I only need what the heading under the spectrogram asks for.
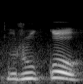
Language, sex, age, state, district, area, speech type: Urdu, female, 18-30, Delhi, South Delhi, rural, read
